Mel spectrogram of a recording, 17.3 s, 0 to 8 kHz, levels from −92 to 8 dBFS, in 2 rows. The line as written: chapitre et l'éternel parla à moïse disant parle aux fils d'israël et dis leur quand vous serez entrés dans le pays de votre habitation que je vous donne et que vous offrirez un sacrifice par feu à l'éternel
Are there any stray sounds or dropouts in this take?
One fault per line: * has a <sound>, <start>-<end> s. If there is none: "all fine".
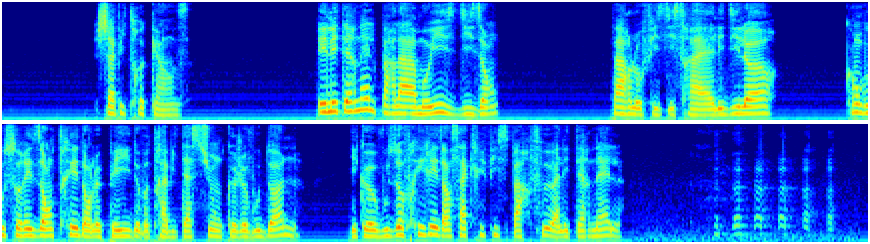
* has a laugh, 15.5-17.1 s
